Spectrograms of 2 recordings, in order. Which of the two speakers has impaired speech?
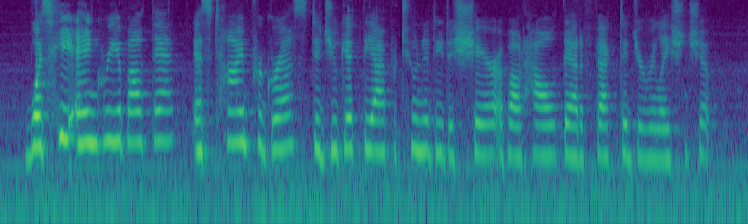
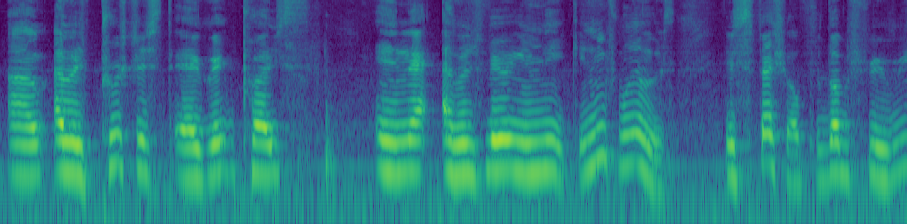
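The second: cerebral palsy; from birth, physical effects; diagnosed age two; predicted early to never speak well.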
